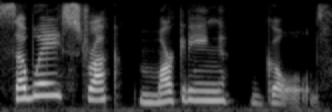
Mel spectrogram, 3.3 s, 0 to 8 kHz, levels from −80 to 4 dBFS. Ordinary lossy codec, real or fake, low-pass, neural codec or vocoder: AAC, 48 kbps; real; 7.2 kHz; none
